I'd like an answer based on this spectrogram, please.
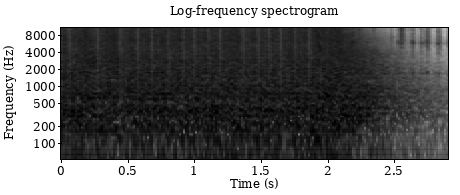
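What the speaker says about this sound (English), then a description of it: "this is going to be me taking the shot with no recoil control" Rifle fired in rapid automatic bursts in the tactical shooter Ready or Not, a dense, loud, continuous stream of shots lasting nearly three seconds before cutting off abruptly.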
